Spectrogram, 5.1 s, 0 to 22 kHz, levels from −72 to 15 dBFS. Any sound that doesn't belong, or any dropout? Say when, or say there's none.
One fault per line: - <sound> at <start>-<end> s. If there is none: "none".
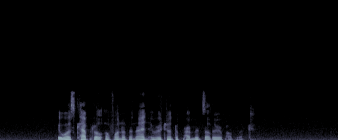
none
